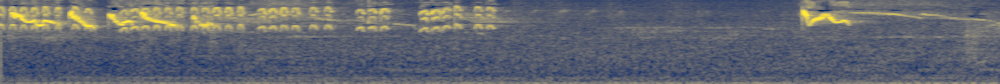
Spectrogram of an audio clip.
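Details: White-eye delivering a rapid string of high, sweet chirps that fades out, a silent gap, then one last bright note, with low hum underneath.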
